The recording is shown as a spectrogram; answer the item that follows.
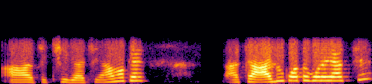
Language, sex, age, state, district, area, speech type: Bengali, female, 18-30, West Bengal, Howrah, urban, conversation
